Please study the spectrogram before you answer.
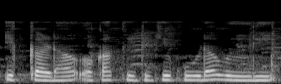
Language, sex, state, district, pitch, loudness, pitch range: Telugu, male, Telangana, Hyderabad, 200 Hz, -18 LUFS, 195-205 Hz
